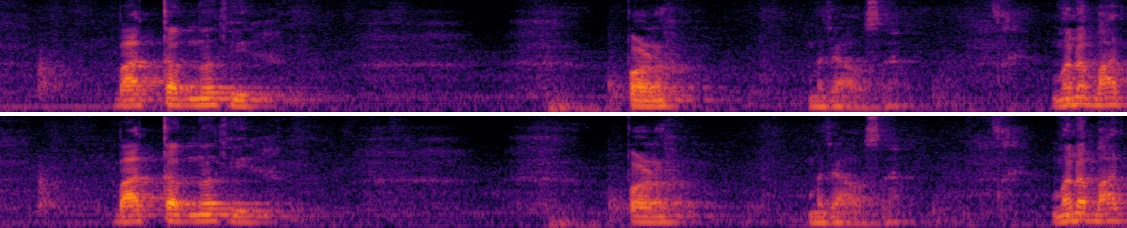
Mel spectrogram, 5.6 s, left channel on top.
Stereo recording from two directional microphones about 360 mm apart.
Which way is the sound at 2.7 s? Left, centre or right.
Centre.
